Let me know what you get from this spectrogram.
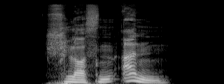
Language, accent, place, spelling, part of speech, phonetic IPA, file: German, Germany, Berlin, schlossen an, verb, [ˌʃlɔsn̩ ˈan], De-schlossen an.ogg
- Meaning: first/third-person plural preterite of anschließen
